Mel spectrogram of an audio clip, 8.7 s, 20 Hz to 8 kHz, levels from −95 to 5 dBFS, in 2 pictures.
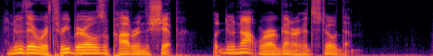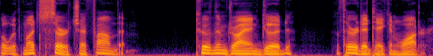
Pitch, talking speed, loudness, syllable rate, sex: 105 Hz, 265 wpm, -18 LUFS, 7.1 syllables/s, male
